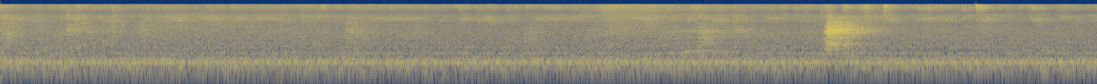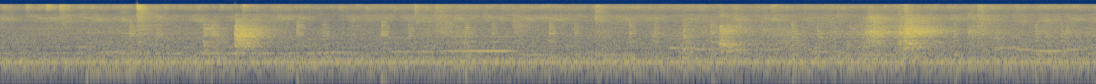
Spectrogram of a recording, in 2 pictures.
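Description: A knife scrapes and cuts through meat and bone.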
